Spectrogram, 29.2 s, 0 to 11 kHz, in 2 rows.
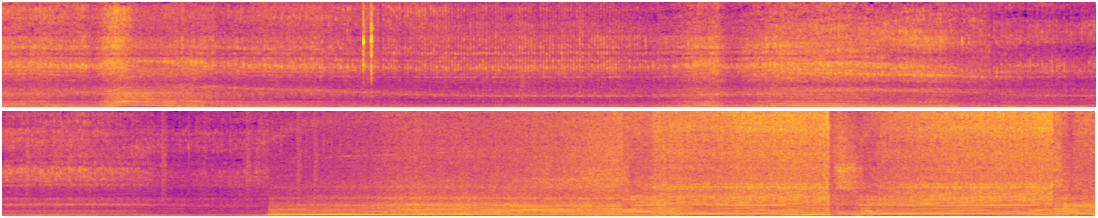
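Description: Porsche 911-based supercar's engine idling and blipped a few times, each rev rising and falling. Then, heard from inside the car, hard acceleration with the engine note climbing steadily and dropping back at gear changes, one shortly after the two-thirds mark and one near the end.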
